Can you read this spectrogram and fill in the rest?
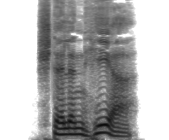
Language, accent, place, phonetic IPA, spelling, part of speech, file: German, Germany, Berlin, [ˌʃtɛlən ˈheːɐ̯], stellen her, verb, De-stellen her.ogg
- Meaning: inflection of herstellen: 1. first/third-person plural present 2. first/third-person plural subjunctive I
